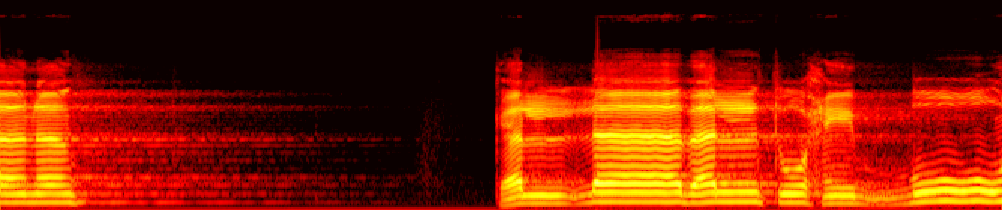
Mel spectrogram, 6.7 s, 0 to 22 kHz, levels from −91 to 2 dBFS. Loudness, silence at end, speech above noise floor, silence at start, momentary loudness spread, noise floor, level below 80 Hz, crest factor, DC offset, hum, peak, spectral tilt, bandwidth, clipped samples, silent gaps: -17 LUFS; 0 s; 58 dB; 0 s; 13 LU; -76 dBFS; -78 dBFS; 20 dB; under 0.1%; 60 Hz at -65 dBFS; -2 dBFS; -5.5 dB/octave; 8 kHz; under 0.1%; none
